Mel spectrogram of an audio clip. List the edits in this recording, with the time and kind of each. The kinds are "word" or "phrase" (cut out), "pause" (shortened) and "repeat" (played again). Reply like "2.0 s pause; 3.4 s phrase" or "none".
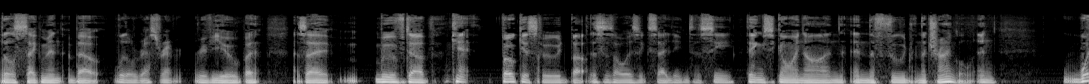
1.1 s phrase; 2.9 s pause; 4.4 s word; 5.4 s word; 5.8 s word; 7.4 s pause; 9.1 s word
